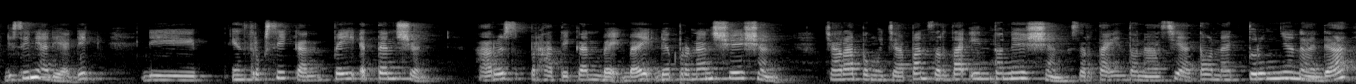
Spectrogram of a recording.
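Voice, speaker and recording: A woman's voice: on the high side, a little slow, fairly bright tone, dull audio. A woman with an Indonesian accent teaching English in an online lesson, explaining patiently and repeating each phrase in two languages.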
